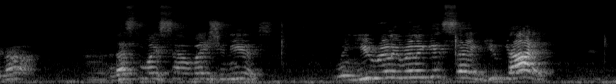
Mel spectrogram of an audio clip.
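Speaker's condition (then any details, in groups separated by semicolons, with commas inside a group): No condition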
